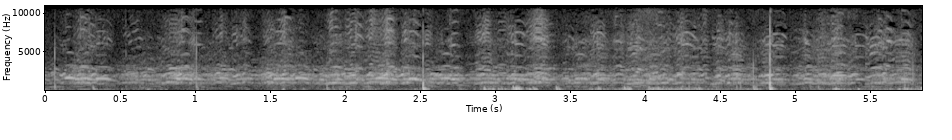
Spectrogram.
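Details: Many geese coming home to Fern Ridge on March 4, 2012 fill the air with a lively, overlapping honking chorus, individual calls popping out now and then, plus a few sharp clicks from the walker.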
